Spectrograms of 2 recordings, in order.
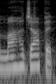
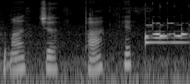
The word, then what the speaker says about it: Majapahit: It's the Mahajapit, Majapahit, Mapajahit, Mahapajit. You're pronouncing it wrong. Majapahit?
